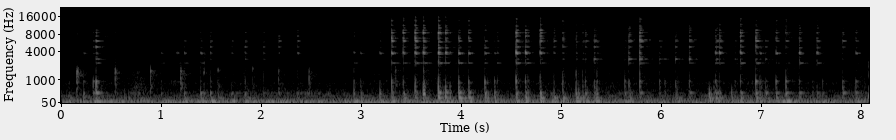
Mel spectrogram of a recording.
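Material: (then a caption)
Glass, plastic. Long acrylic nails tap rapidly on the clear lid, which may itself be plastic, and on the sides of a closed, empty, medium rectangular two-compartment glass food storage container with a plastic snap lid and blue plastic locking tabs, lying on a white table. The result is a dense run of light, sharp clicks and bright clinks that fade almost instantly, over a steady low hum. The tapping grows busier and louder in the middle.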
